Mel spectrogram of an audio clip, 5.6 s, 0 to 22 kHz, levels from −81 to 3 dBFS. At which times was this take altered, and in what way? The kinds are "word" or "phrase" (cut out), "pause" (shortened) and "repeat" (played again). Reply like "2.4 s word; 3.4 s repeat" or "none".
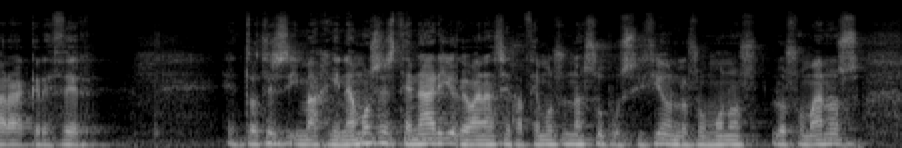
2.9 s phrase; 3.2 s word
